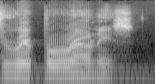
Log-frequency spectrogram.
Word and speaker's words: Ripperonis: I mean, if you spell it like pepperonis, then it's fine. Then it's right. Neil, can we get an executive decision on this? It's Ripperonis.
